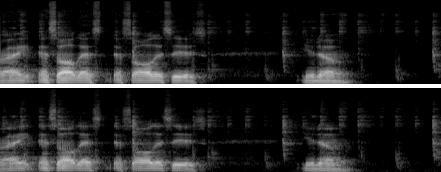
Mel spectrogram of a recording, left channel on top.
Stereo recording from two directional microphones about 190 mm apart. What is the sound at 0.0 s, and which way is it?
Speech, 40° left (ahead or behind).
